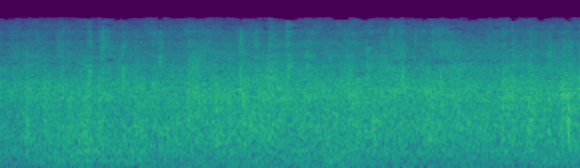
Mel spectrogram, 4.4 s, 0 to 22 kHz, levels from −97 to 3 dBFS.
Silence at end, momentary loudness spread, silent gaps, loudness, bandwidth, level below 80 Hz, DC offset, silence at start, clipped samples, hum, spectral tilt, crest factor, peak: 0 s; 3 LU; none; -21 LUFS; 14 kHz; -50 dBFS; under 0.1%; 0 s; under 0.1%; none; -0.5 dB/octave; 16 dB; -6 dBFS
